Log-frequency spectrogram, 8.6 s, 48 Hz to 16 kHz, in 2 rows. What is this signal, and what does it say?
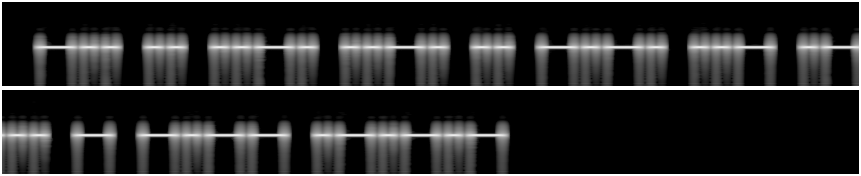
Morse code, heard as a keyed tone, about 22 wpm, 700 Hz. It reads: DIFFICULTY.
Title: Sentences from Top 1500 Words 22wpm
